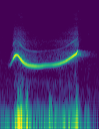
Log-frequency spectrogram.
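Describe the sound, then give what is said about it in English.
A person whistles to call an animal: a single sustained whistle, rising sharply, dipping into a long steady tone, then sweeping up again at the end, clear with a faint low rumble underneath. “as she whistled for the last unicorn.”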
